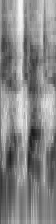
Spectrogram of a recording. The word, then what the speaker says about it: Jeanty: are at the running back position, but Ashton Jeanty, and forgive me if I didn't pronounce the name correctly.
